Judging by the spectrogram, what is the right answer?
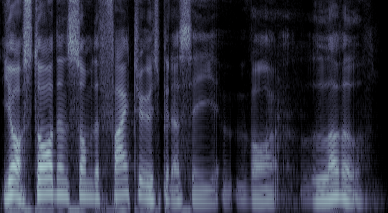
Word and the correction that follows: Lowell: Lowell. Lowell? Tror man Lowell, ja.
